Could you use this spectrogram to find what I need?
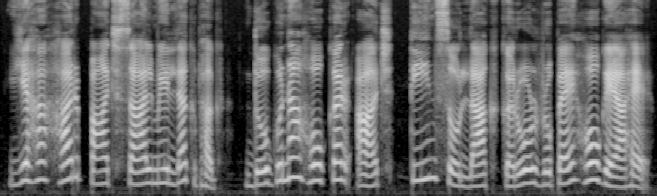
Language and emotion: Hindi, neutral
